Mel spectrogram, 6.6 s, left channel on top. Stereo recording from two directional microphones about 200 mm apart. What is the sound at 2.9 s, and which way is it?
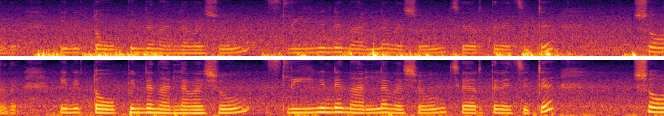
Speech, 40° right (ahead or behind).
